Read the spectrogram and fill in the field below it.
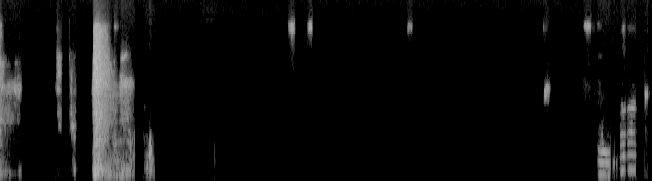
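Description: Paper rustles softly as hands fold it.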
